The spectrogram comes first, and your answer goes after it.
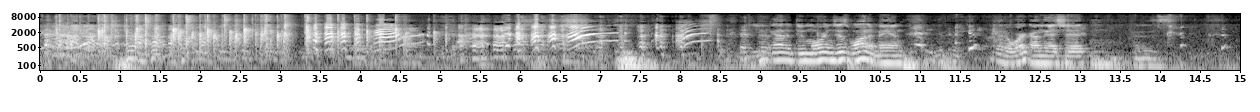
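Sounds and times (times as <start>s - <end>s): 
audience clapping: 0.0s - 5.5s
laughter: 0.0s - 9.3s, 10.7s - 12.1s, 14.0s - 14.9s
speech: 9.3s - 11.0s, 12.0s - 13.2s.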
